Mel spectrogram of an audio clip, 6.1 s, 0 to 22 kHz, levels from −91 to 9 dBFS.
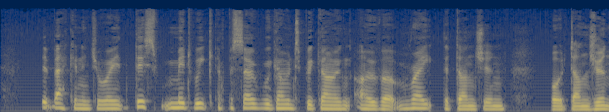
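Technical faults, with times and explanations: Throughout, mains buzz: a steady, raspy 60 Hz buzz sits under the speech, roughly 35 dB below it. Sharp interference spikes arrive twice per mains cycle. Their many harmonics stretch into the kilohertz range, giving the edge a plain hum lacks.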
